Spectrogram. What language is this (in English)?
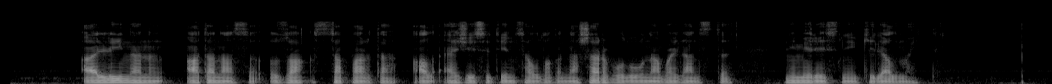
Kazakh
